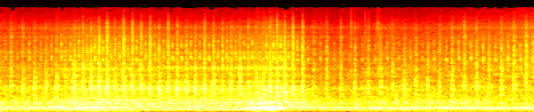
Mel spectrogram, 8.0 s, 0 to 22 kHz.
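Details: 1998 GMC Jimmy 4.3 Vortec V6 at idle with a steady deep knock about three to four per second; rod knock, engine later replaced with another 4.3.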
